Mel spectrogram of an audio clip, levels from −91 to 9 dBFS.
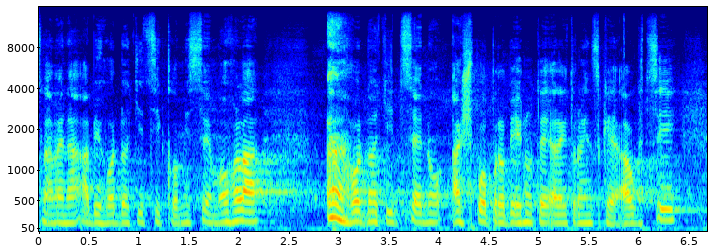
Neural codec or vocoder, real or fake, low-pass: vocoder, 44.1 kHz, 128 mel bands, Pupu-Vocoder; fake; 14.4 kHz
